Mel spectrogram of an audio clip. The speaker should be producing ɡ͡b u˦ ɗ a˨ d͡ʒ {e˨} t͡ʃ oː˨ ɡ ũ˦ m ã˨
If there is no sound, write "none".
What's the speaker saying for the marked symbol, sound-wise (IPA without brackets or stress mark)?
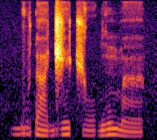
e˦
